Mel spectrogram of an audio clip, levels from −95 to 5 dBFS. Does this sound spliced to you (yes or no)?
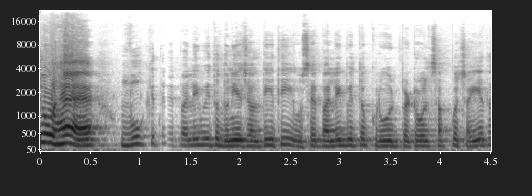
yes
